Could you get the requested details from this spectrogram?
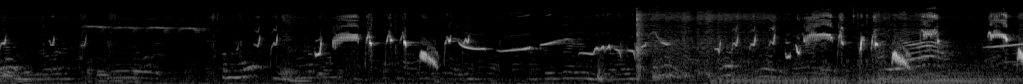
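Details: White-rumped shama of Borneo singing in 'sujud' bowing style to provoke rivals: fast varied chips, downslurred whistles and sharp sweeping notes, growing louder and busier toward the end.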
